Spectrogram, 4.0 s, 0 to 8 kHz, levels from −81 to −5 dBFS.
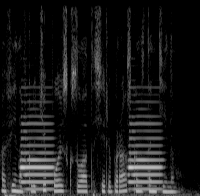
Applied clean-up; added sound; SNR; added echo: none; Wind instrument, woodwind instrument; -3 dB; none.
